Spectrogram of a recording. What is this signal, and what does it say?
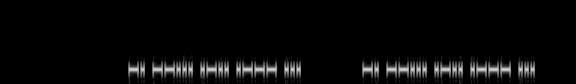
Morse code, heard as a keyed tone, about 40 wpm, 700 Hz. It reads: N7LJS N7LJS
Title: USA Call Signs - 5 Characters - Repeated 2x - 40wpm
